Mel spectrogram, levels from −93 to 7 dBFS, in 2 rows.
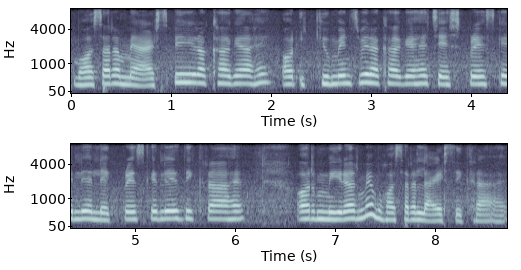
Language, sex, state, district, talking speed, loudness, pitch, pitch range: Hindi, female, Delhi, New Delhi, 225 wpm, -15 LUFS, 230 Hz, 215-240 Hz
